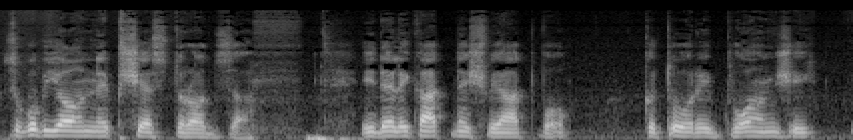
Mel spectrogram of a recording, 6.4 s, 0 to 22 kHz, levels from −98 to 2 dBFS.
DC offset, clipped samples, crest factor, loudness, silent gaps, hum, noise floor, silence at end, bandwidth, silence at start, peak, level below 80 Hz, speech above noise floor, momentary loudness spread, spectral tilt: under 0.1%; under 0.1%; 16 dB; -26 LUFS; none; none; -58 dBFS; 0.3 s; 16 kHz; 0.05 s; -10 dBFS; -44 dBFS; 33 dB; 14 LU; -6 dB/octave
